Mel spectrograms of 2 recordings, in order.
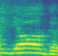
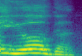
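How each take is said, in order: First: The o vowel is said wide open. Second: The o vowel is said closed. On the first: The word is treated as a Portuguese word. "bem aberto" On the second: The word is treated as a Sanskrit term. "se eu escrever com Y, é sânscrito, aí é yoga"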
